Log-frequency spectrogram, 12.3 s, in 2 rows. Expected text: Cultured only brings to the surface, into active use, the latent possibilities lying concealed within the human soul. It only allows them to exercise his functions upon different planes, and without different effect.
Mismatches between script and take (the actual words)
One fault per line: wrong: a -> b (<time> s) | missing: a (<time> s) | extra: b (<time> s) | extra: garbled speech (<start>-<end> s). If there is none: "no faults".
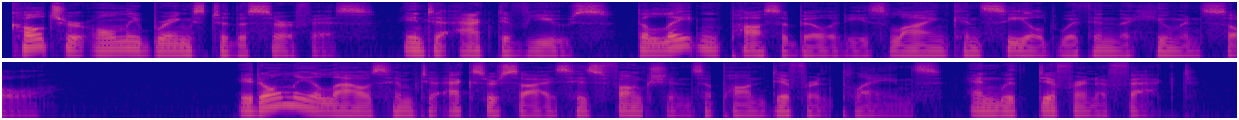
wrong: Cultured -> Culture (0.0 s)
wrong: them -> him (8.1 s)
wrong: without -> with (11.2 s)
